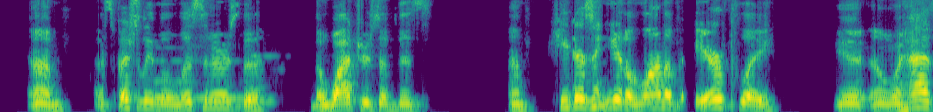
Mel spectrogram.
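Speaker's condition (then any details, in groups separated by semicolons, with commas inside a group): Cerebral palsy; very spastic presentation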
